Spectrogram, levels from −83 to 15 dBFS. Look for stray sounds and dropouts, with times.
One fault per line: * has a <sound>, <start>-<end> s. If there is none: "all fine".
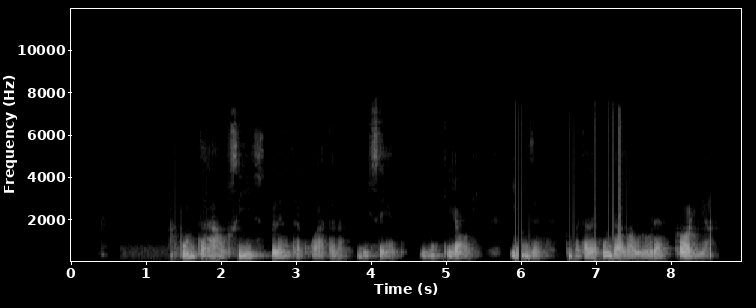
all fine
